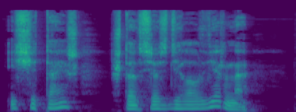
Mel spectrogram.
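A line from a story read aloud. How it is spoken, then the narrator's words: Quiet question. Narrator (Russian): по-прежнему тихо спросил Висконти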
